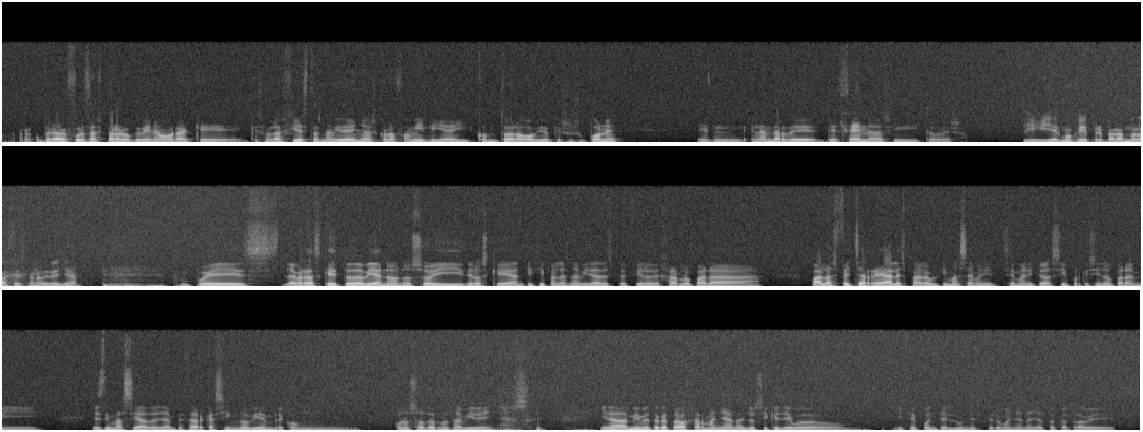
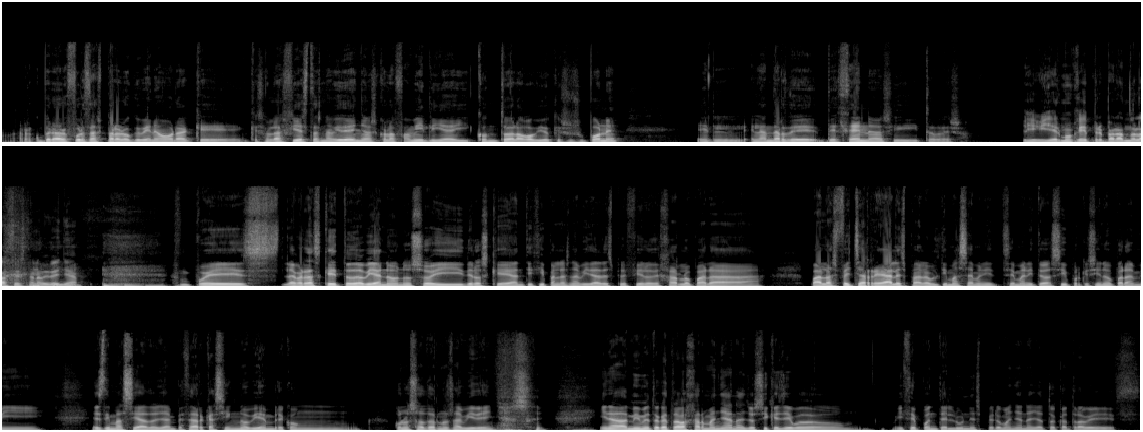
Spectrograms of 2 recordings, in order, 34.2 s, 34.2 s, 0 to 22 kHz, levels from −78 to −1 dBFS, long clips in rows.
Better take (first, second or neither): second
